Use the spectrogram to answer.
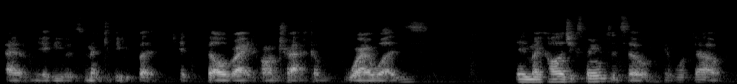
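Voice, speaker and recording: Low-voiced man, thoughtful and measured. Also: darkish tone, echoey room, low-quality recording. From Oakland, California. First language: Spanish. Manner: thoughtful, measured, many ums and restarts. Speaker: interview guest, speech-language pathologist. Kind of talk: reflective casual interview.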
